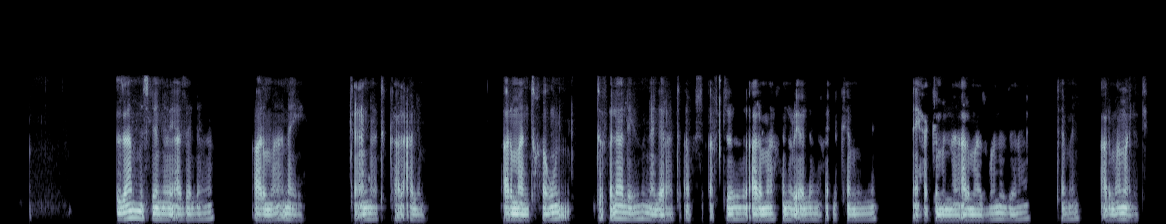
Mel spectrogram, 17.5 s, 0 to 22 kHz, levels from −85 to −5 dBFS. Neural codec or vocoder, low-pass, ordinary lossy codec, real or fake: none; 5.4 kHz; MP3, 48 kbps; real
